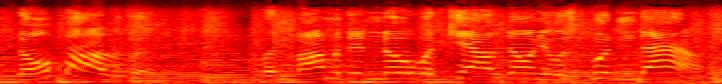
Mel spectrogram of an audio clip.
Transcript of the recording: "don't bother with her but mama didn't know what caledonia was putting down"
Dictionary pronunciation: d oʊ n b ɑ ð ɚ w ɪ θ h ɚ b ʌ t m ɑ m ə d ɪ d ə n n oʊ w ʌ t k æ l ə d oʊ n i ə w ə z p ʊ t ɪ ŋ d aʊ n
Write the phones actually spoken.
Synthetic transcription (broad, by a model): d oʊ n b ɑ ɚ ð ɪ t b ʌ t m ɑ m ə d ɪ d n n oʊ w ʌ t k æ l d oʊ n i w ə z p ʊ t ɪ ŋ d aʊ n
